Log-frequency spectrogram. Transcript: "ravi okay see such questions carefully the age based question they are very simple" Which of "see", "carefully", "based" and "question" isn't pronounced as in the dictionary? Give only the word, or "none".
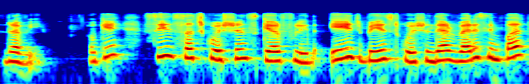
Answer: none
